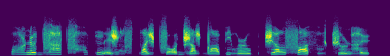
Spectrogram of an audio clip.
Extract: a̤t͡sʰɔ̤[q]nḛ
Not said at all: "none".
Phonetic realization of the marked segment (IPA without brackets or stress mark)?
p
